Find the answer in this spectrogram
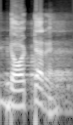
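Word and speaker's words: daughter: उसके बाद है TER तो टर हो गया तो इसे हम पढ़ेंगे डॉटर। क्या पढ़ेंगे दोस्तों, डॉटर पढ़ेंगे, इसे डॉक्टर, यहाँ पर GH साइलेंट है तो डॉटर हो गया।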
